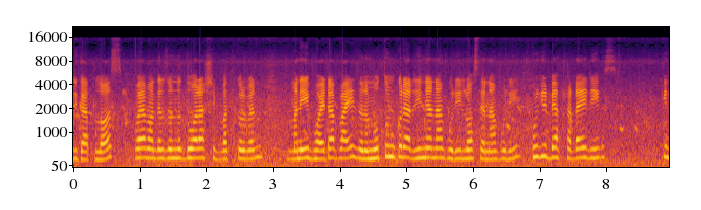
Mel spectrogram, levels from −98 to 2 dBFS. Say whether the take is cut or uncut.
cut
